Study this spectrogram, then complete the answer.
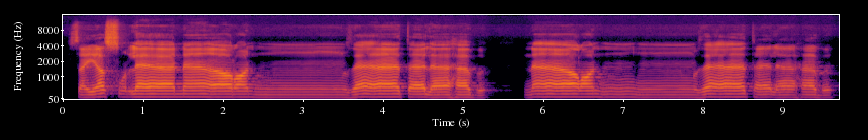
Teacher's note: اخفا کہتے ہیں hiding the voice. اپنے نیزل میں جا کے، اپنے ناک کے اندر جا کر کے تھوڑی دیر کے لیے آواز کو روکتے ہیں، اس کو کہتے ہیں غنہ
